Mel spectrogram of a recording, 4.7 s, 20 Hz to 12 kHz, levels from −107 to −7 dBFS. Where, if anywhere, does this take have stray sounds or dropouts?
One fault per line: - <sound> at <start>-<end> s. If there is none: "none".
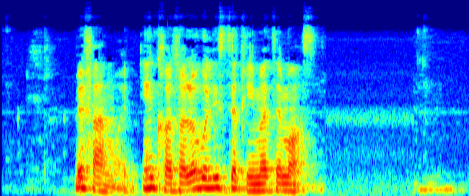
none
